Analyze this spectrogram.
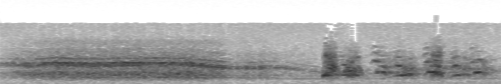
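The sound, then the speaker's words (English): Several sled dogs of Monk Wessel's team fight outside a trading post: a long, strained whining howl gives way to a flurry of sharp, overlapping barks and yips in quick, uneven bursts. No one speaks. “Outside the trading post, Monk Wessel's dogs were fighting among themselves.”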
